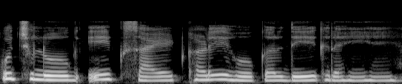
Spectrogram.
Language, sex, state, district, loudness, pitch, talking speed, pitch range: Hindi, female, Uttar Pradesh, Lucknow, -15 LUFS, 195 Hz, 135 wpm, 185-215 Hz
